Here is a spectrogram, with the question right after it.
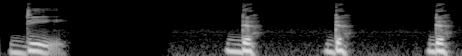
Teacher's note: air and they'll be a small dull sound of d d there was a little bulging of the vocal cords and a vibration · just a little air and say just the sound of d there'll be a teeny little release of air and they'll be a small dull sound of d · engage my vocal cords i place my fingers on my throat i put the tip of my tongue on the roof of my mouth close to the teeth but not touching them i use my vocal cords and release with just a little air · to make d i need to engage my vocal cords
